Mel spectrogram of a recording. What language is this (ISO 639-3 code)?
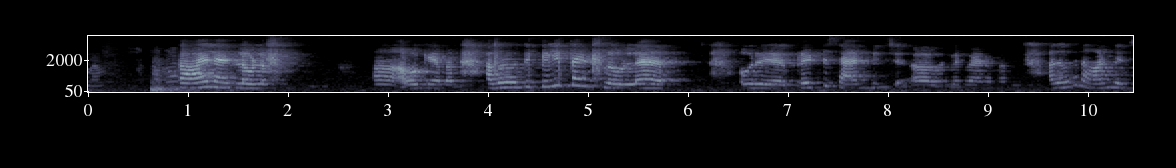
tam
